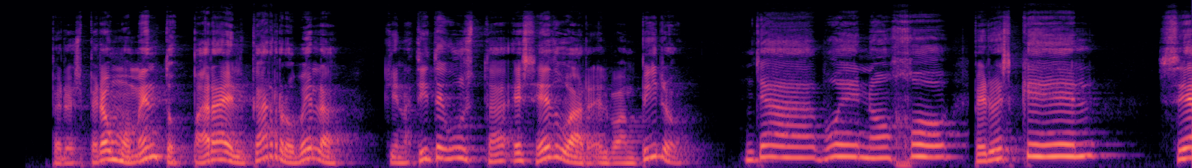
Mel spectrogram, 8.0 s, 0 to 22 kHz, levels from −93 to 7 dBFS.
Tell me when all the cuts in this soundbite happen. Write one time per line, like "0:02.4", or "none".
0:04.8
0:06.4

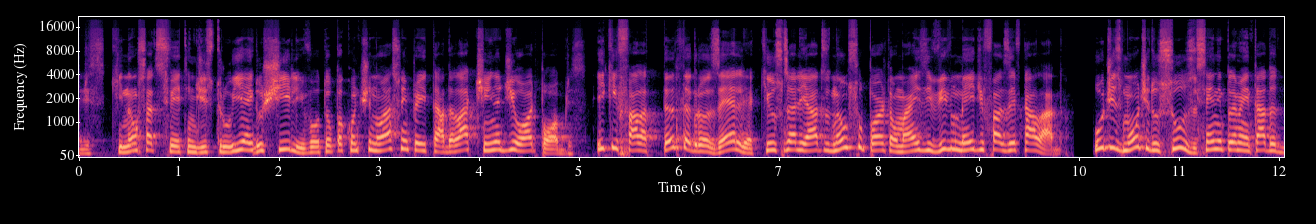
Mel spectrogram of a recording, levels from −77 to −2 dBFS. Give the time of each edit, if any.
0:01.7
0:02.6
0:04.6
0:07.0
0:08.7
0:09.4
0:11.2

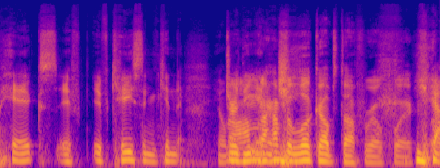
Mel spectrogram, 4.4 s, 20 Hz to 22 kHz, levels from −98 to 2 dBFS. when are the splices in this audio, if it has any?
0:01.8
0:02.3
0:03.3

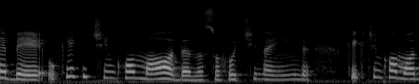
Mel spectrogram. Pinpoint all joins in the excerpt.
none

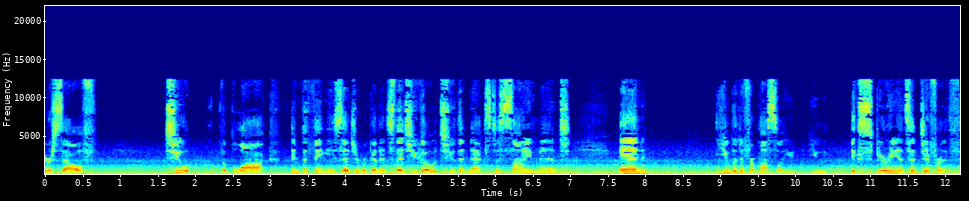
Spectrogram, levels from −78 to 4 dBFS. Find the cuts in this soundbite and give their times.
0:02.3
0:03.4
0:04.6
0:05.0
0:09.2

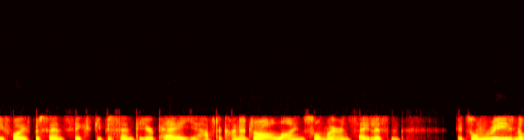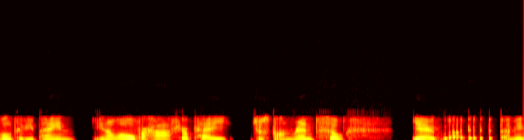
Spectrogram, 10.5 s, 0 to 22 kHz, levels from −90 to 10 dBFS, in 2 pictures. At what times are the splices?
0:06.1
0:07.6

